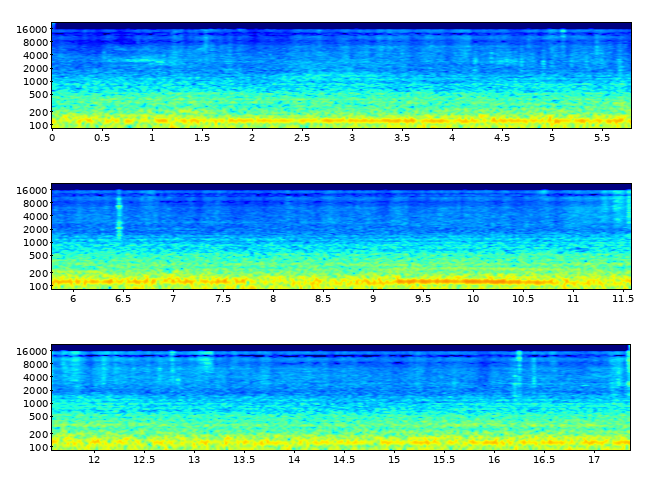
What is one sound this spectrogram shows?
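Tyres rumble and hiss over a snowy road.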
